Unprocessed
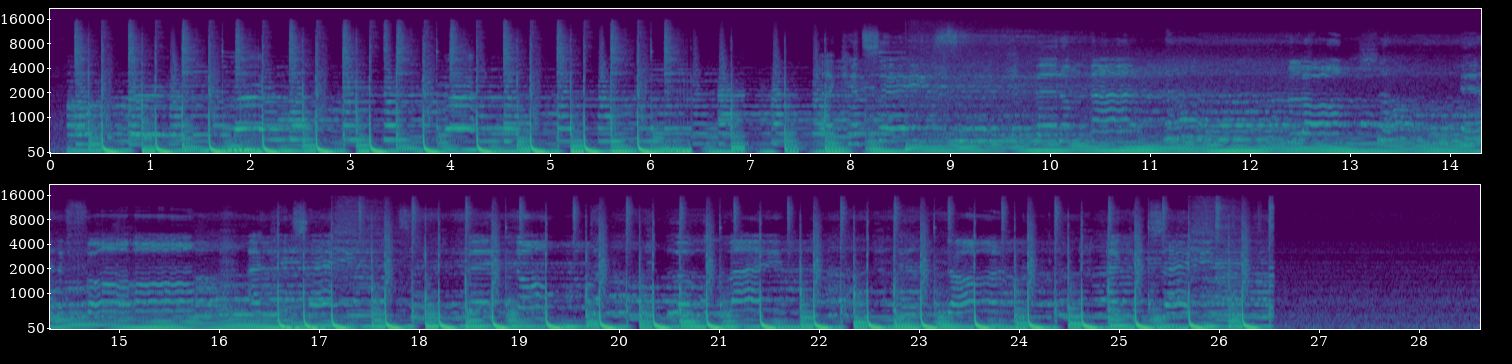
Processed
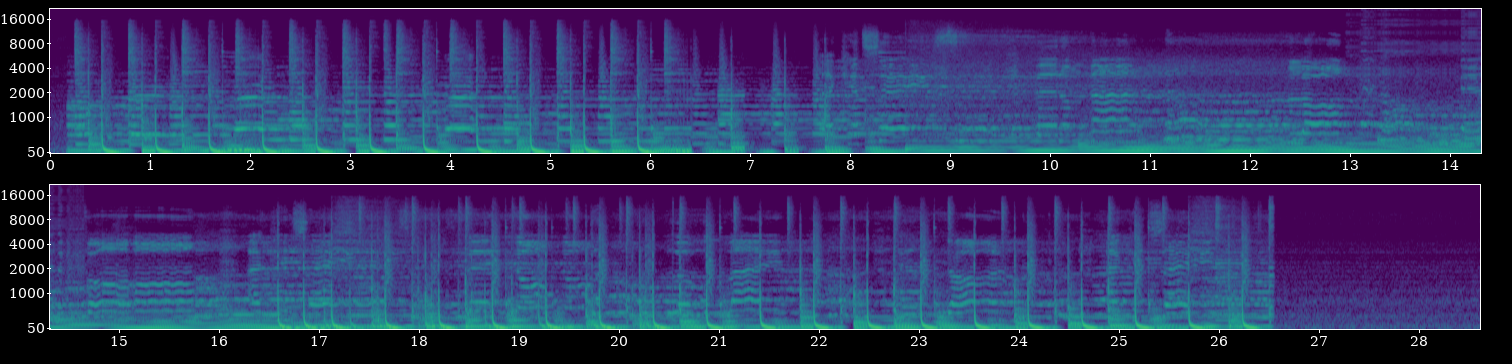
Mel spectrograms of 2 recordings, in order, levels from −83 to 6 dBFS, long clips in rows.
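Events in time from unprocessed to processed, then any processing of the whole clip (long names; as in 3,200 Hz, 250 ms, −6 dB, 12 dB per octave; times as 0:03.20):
0:07.04–0:10.28: parametric band 270 Hz −13 dB 0.71 octaves
0:12.95–0:14.65: bad sample-rate conversion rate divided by 6×, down none, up hold
0:16.50–0:20.54: single-tap delay 462 ms −8 dB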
